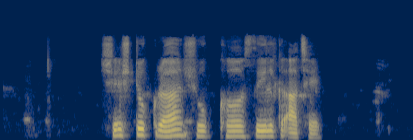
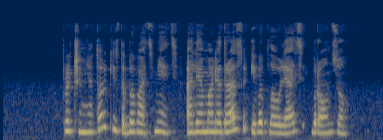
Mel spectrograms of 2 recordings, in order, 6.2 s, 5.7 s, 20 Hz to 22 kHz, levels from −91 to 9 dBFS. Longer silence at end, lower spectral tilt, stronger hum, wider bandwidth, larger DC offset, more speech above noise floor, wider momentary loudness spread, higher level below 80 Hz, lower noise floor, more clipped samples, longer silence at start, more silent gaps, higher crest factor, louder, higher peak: first, 1.4 s vs 0.55 s; first, -6 dB/octave vs -4.5 dB/octave; neither; second, 8 kHz vs 11.5 kHz; neither; first, 65 dB vs 41 dB; first, 12 LU vs 8 LU; about the same, -62 dBFS vs -62 dBFS; first, -83 dBFS vs -63 dBFS; neither; second, 0.4 s vs 0.95 s; neither; about the same, 20 dB vs 18 dB; first, -19 LUFS vs -23 LUFS; about the same, -2 dBFS vs -4 dBFS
